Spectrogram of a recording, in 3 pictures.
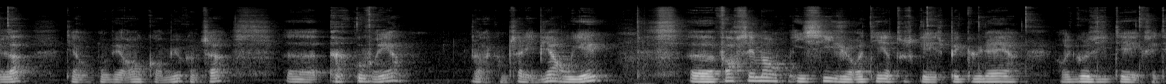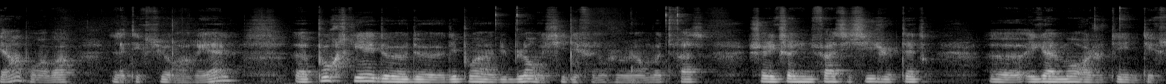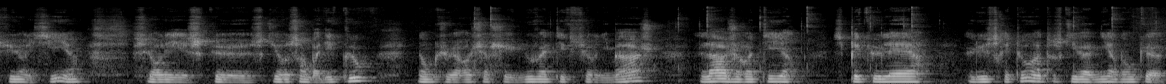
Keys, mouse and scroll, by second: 4.9 scroll down 1, 8.7 click, 12.2 scroll up 1, 14.0-14.7 scroll down 1, 14.7 scroll up 1, 16.6 right click, 18.0 3, 18.3 right click, 19.7-20.0 scroll down 1, 20.0-20.4 scroll up 1, 20.4-21.2 scroll down 1, 21.2-22.6 scroll up 1, 22.6 click, 29.4-30.2 scroll down 1, 30.2 click, 32.7-34.1 scroll down 1, 34.1 click.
